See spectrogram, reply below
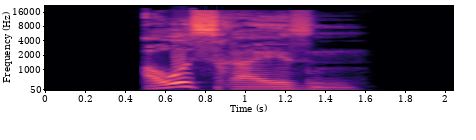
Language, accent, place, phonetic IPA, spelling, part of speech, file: German, Germany, Berlin, [ˈaʊ̯sˌʁaɪ̯zn̩], Ausreisen, noun, De-Ausreisen.ogg
- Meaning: plural of Ausreise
